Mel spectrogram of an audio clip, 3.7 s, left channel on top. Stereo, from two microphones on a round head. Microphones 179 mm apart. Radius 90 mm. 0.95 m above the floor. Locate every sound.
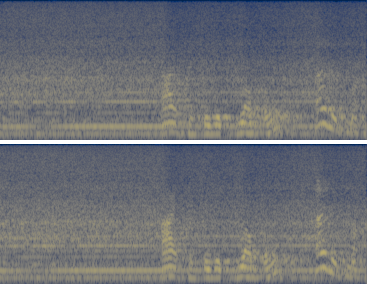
1.6 s a woman speaking: 70° right (ahead or behind), 2 m; by 3.6 s 75° right (ahead or behind), 3 m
